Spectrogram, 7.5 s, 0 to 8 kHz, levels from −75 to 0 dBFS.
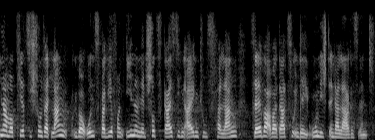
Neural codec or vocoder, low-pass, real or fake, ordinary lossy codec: codec, 44.1 kHz, 7.8 kbps, Pupu-Codec; 7.2 kHz; fake; none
